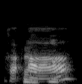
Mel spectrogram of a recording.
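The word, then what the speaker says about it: ראה: Ra'ah. Rahach. What's the aleph make? What's it sound like? Silent? Silent. So ra, Ra'ah. ra'ah.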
